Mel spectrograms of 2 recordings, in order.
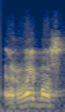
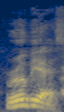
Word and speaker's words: rooibos: Rooibos tea, what you might call red bush. – Rubius. – Because it's too difficult to pronounce in the English language. It's actually referred to as rooibos.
